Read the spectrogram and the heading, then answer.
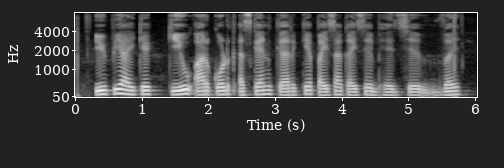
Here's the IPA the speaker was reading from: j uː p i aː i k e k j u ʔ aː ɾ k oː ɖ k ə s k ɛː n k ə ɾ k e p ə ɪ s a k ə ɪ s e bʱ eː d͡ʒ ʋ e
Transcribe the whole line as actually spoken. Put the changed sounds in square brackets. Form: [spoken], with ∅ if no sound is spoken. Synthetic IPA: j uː p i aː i k e k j u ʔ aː ɾ k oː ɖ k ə s k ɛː n k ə ɾ k e p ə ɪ s a k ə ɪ s e bʱ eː d͡ʒ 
